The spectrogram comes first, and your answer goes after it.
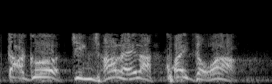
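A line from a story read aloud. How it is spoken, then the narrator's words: Loud urgent shout. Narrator (Chinese): 那个朋友风风火火的 大声吼道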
